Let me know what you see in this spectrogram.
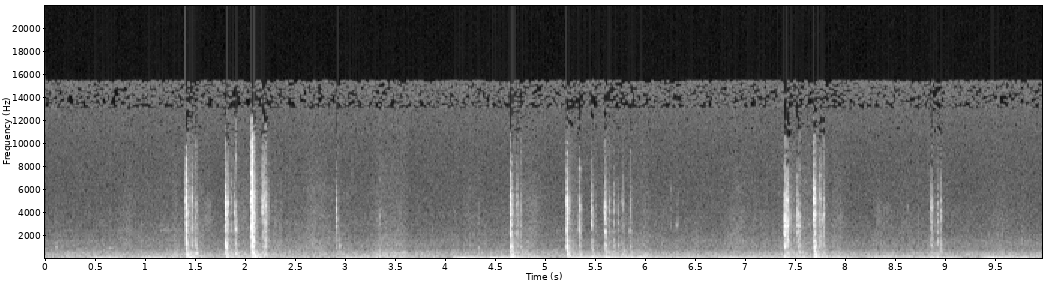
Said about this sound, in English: Okay, so I'm just typing in.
